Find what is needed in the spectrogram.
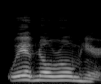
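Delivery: a fussy innkeeper refusing a guest. Acted. Innkeeper turns traveler away.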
